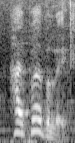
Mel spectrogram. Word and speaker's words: hyperbole: a for effort at least um the correct pronunciation of the word is hyperbole hyperbole hyperbole i don't know what that is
